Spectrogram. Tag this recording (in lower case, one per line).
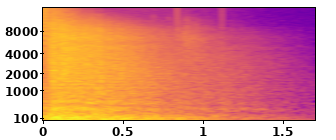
explosion
boom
